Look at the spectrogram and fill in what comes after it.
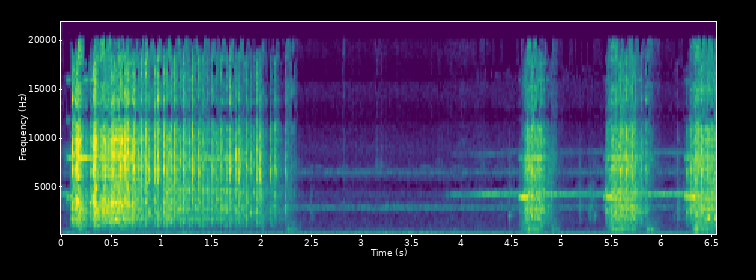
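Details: Arrma Senton electric RC car with the drive shaft disconnected to isolate the noise: harsh grinding bursts from the rear drivetrain on throttle, thin motor whine between; spur gear bearings already replaced, brake engages after letting off throttle.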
